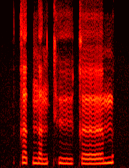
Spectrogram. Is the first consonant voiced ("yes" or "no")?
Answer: no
